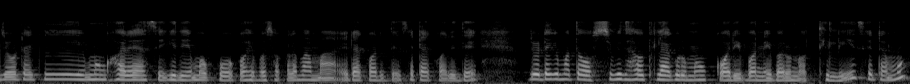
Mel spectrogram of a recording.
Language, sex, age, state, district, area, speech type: Odia, female, 45-60, Odisha, Puri, urban, spontaneous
